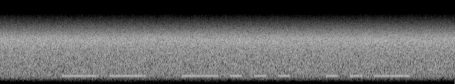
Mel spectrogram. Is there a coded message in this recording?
Yes: Morse code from 0.6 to 4.2 s, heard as a keyed tone, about 10 wpm, 400 Hz, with radio hiss. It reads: MBU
